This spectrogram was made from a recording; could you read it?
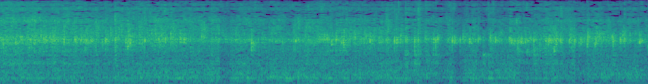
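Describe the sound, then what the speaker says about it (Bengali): Garlic cloves go into very hot oil in a kadai for a kochur loti dish, giving a loud, continuous hissing sizzle that holds steady throughout with no speech. "তেল পুরো গরম হয়ে গেছে, তেল দিয়ে ধুয়ে উঠছে। এই অবস্থায় আমি এখন রসুনগুলো"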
